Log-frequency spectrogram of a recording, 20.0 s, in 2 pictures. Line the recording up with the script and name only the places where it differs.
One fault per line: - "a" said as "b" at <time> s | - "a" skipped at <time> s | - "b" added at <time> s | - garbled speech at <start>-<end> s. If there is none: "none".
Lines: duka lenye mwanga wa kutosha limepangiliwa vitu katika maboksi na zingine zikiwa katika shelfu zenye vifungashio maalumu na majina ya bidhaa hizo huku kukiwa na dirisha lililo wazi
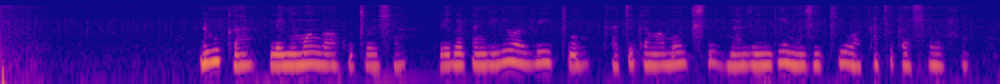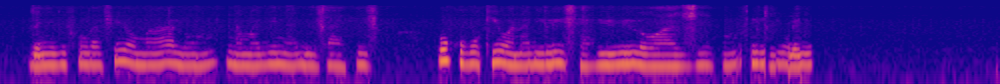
- garbled speech at 17.2-18.1 s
